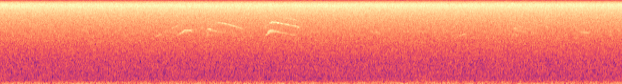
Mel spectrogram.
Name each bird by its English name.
Hawaii Amakihi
